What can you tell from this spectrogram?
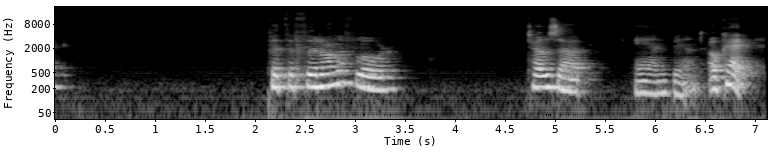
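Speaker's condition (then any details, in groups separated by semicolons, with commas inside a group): No condition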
